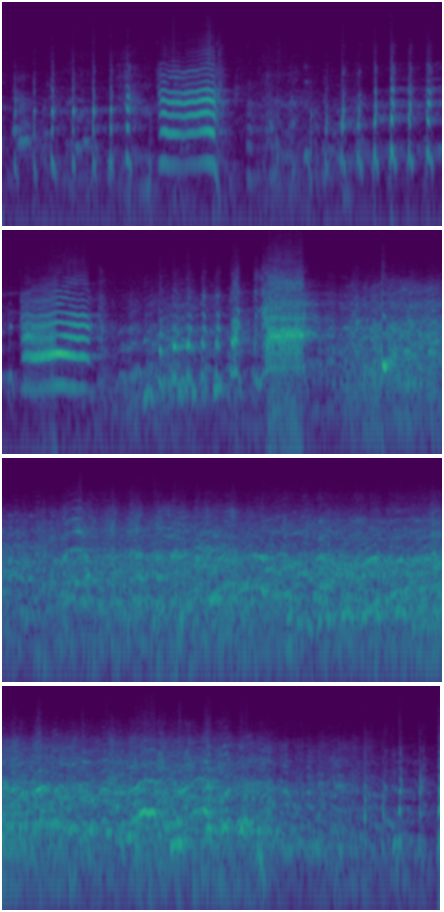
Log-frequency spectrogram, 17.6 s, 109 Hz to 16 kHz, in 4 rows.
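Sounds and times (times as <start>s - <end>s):
laughter: 0.0s - 17.5s
chickens squawking: 3.1s - 7.7s.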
